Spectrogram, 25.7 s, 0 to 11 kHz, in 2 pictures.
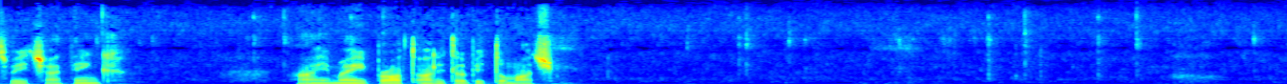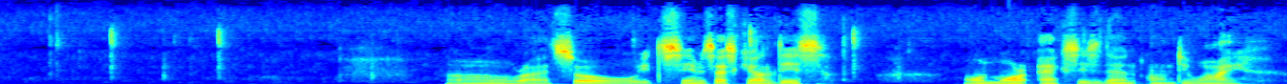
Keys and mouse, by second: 0.8-4.0 typing, 5.4 s, 8.7 z, 9.6 z, 10.1 a, 10.5 b, 11.6 b, 13.0 s, 14.2 a, 15.4 z, 17.6 middle click, 21.8-22.4 middle drag, 22.5-24.6 middle drag.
